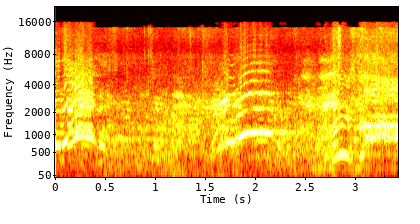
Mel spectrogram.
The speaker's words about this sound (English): Panic also caught on camera in the aftermath, lawn chairs and possessions left behind, people screaming for their loved ones.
